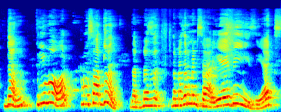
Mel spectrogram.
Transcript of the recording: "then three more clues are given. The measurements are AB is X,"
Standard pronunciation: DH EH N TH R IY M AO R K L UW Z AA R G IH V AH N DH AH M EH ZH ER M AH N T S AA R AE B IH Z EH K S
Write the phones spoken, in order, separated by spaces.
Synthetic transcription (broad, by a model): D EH N T R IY M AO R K L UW S AA R G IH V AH N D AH M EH Z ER M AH N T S AA R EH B IH Z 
